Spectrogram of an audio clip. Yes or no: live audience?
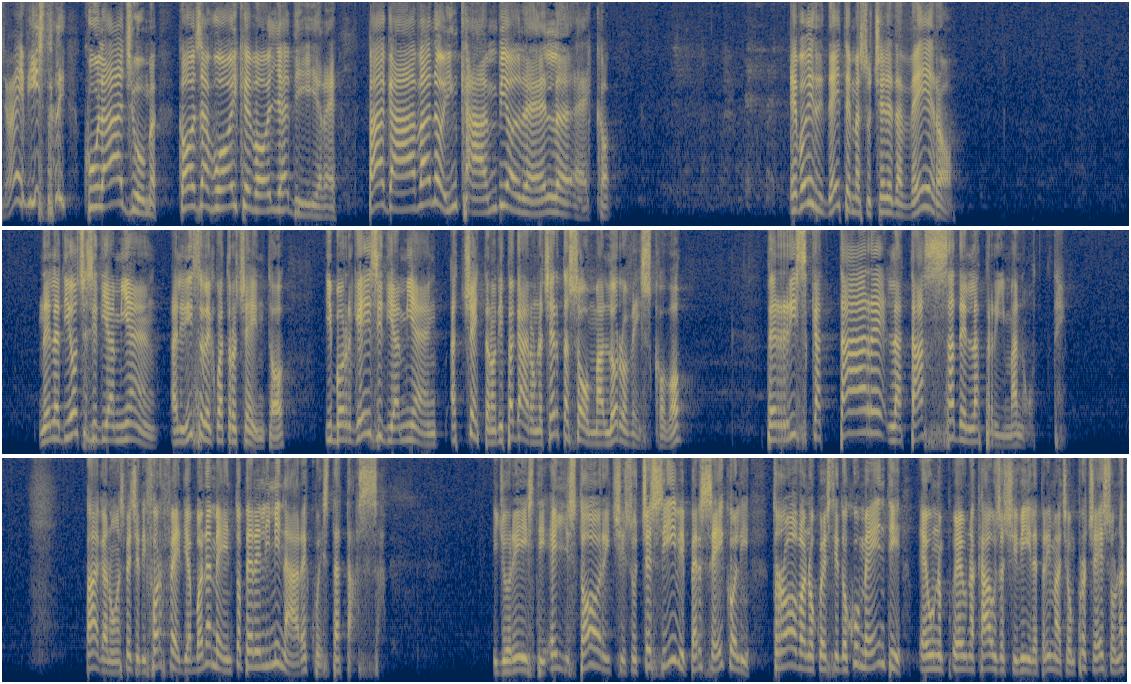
yes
